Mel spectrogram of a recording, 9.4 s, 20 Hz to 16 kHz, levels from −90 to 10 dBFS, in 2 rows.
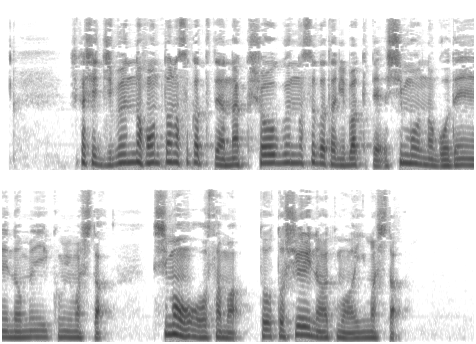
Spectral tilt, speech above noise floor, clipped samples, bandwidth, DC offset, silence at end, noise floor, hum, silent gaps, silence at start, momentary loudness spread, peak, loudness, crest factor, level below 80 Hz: -5.5 dB/octave; 51 dB; under 0.1%; 11.5 kHz; under 0.1%; 0.75 s; -74 dBFS; none; none; 0.7 s; 7 LU; -6 dBFS; -23 LUFS; 18 dB; -62 dBFS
